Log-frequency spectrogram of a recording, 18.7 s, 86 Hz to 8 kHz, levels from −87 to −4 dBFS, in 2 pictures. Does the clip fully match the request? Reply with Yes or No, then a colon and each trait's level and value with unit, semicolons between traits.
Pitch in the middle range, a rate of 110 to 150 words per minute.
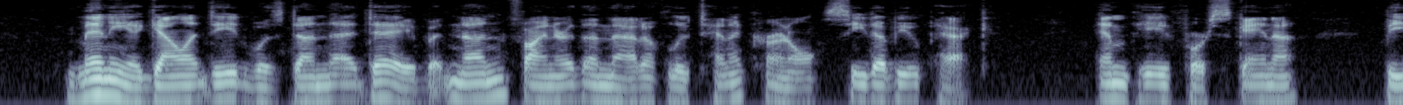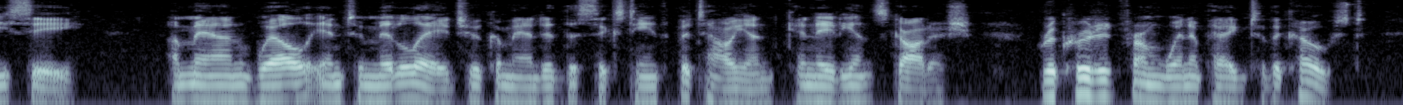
No: low, 100 Hz; slow, 135 wpm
